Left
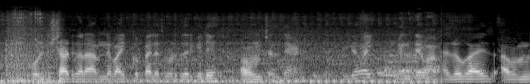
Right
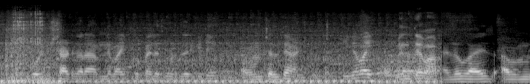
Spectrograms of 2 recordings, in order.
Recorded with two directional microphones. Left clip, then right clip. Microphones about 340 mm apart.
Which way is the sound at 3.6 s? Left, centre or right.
Centre.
